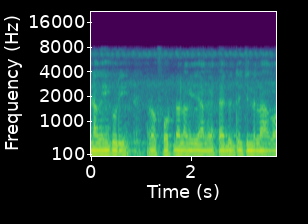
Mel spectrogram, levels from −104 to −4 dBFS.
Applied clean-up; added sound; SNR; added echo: none; none; none; reverberation time 2.5 s.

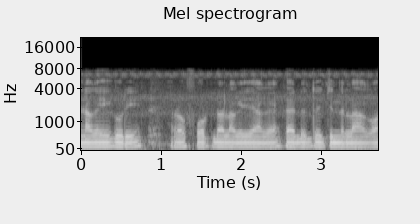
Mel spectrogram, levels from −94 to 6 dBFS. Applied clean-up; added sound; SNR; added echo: none; none; none; none.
